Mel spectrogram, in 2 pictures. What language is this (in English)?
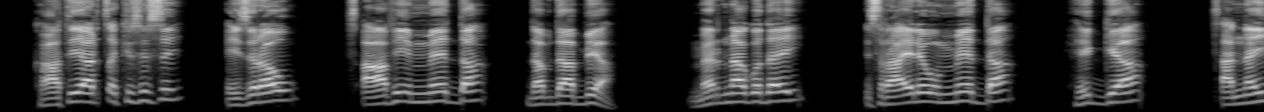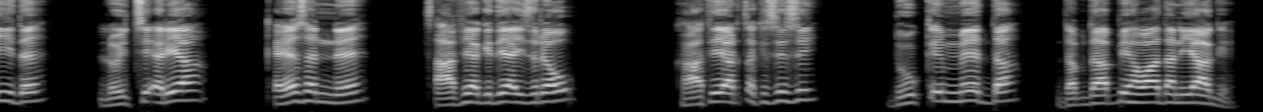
Dawro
